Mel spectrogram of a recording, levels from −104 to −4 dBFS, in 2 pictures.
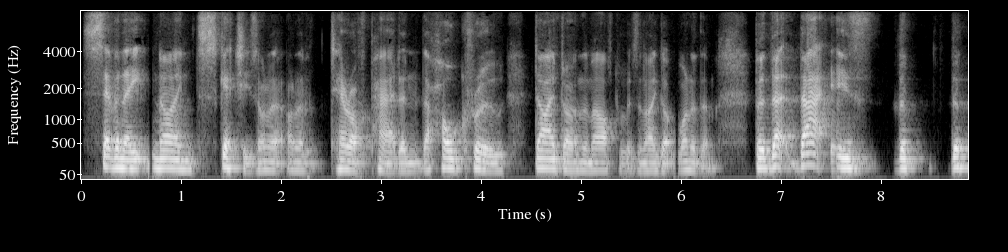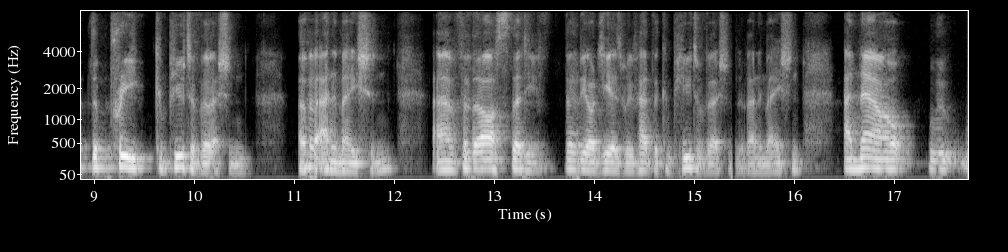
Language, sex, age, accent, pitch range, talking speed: English, male, 50-69, British, 105-130 Hz, 185 wpm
